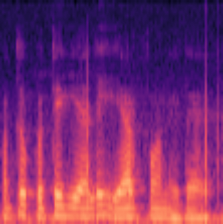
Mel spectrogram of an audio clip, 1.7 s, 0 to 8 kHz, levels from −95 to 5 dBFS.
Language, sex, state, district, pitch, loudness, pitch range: Kannada, male, Karnataka, Bangalore, 115 Hz, -17 LUFS, 105-125 Hz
